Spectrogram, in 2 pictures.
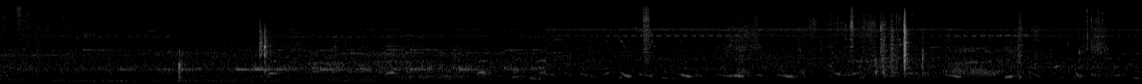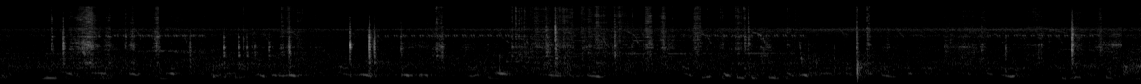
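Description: Thin bamboo sticks click and rattle as they are woven together by hand.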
